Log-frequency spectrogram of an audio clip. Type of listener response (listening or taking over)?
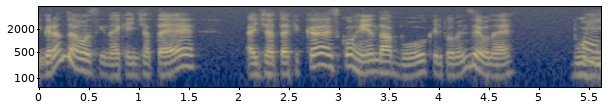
listening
